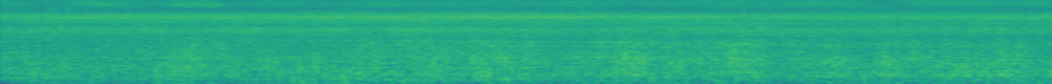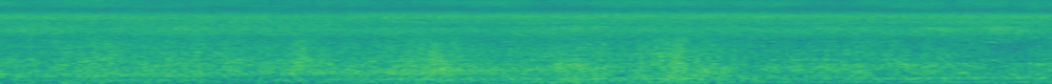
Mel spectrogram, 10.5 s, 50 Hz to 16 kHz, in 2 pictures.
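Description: Six Kawasaki T-4 jet trainers flying overhead in formation: a steady distant jet rumble that swells a little about seven to eight seconds in.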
